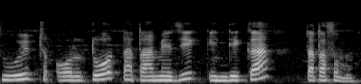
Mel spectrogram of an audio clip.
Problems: background sounds at intervals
